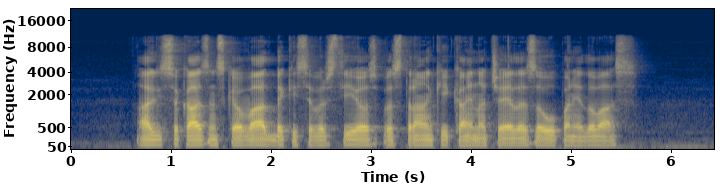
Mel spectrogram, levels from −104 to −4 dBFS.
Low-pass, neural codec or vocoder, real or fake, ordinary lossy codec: 10.8 kHz; none; real; none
